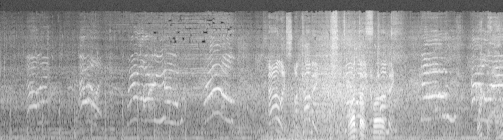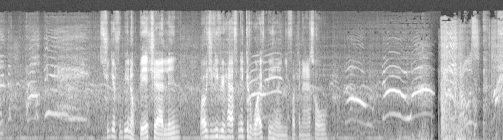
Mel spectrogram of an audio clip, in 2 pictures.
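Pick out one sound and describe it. A woman's voice calls out in distress through game audio.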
